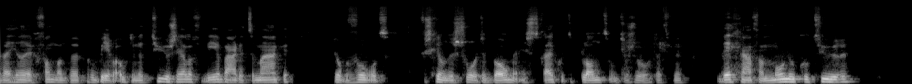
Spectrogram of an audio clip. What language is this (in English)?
Dutch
